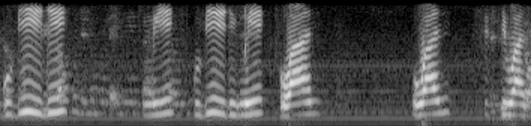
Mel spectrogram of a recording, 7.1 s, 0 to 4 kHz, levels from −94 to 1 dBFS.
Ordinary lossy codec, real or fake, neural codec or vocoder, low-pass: none; real; none; 3.6 kHz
